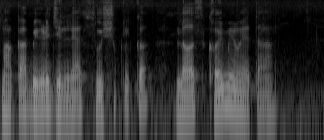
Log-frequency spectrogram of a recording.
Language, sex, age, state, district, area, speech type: Goan Konkani, male, 18-30, Goa, Ponda, rural, read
